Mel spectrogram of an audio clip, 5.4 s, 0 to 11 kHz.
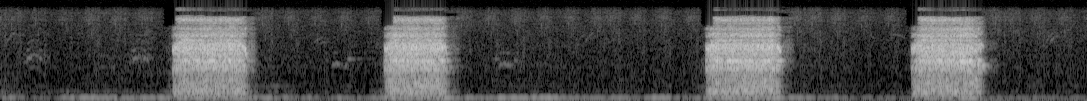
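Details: Barn owls bonding as a pair in an owl box on February 26, 2023, at 5:03 pm: four harsh, hissing screeches about a third of a second each, spaced roughly one to one and a half seconds apart, faint soft sounds between.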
